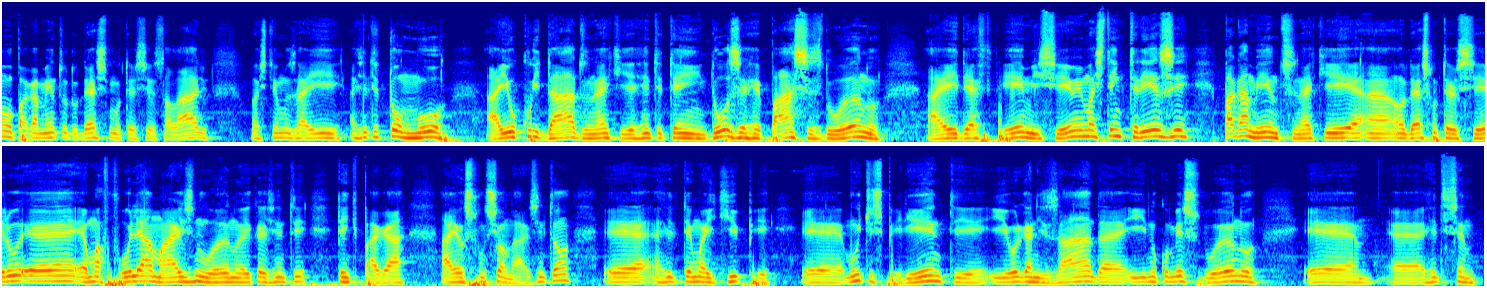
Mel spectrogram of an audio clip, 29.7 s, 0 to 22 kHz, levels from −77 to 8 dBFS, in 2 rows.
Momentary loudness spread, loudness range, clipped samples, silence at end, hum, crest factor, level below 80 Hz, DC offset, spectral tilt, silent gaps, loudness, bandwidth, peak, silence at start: 9 LU; 4 LU; under 0.1%; 0.05 s; none; 12 dB; -28 dBFS; under 0.1%; -6.5 dB/octave; none; -14 LUFS; 16 kHz; 0 dBFS; 0 s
